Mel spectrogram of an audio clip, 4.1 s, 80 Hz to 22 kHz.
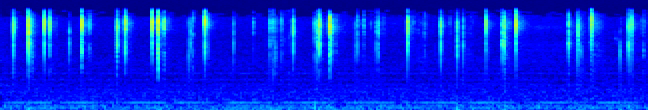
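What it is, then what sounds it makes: Himalayan rock salt lamp. Long nails rapidly tap and scratch on a large, lit pink Himalayan rock salt lamp of solid, rough salt. The result is a quick patter of about 26 sharp, bright clicks and scrapes that die away instantly, over a quiet, steady low hum.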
